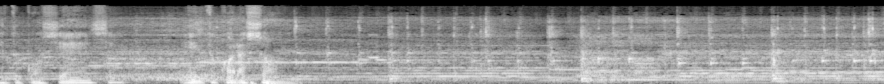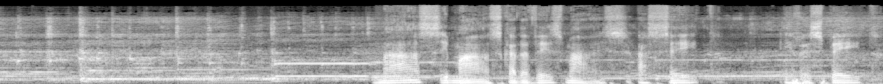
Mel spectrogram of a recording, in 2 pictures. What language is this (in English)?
Portuguese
